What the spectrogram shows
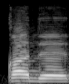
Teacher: دال کو ہلانا ہے کیونکہ دال حروف قلقلہ میں سے ہے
